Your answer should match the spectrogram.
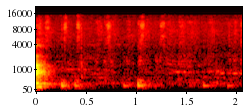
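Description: Marker pen writing on a whiteboard: faint, short scratching strokes as words are written.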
